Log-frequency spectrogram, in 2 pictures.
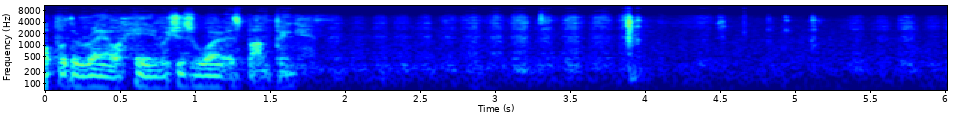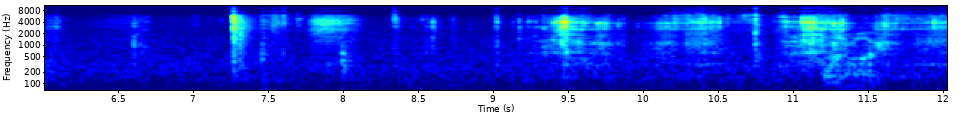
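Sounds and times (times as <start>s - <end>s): scraping and clicking on model rails: 8.6s - 12.0s.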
